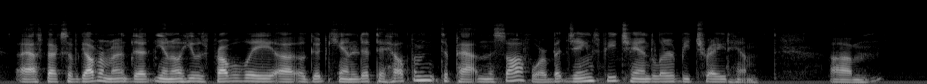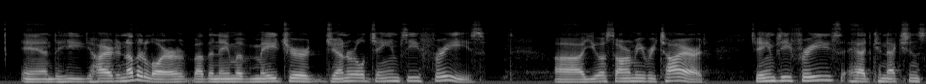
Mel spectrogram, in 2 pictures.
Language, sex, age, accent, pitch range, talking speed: English, male, 40-59, American, 115-145 Hz, 160 wpm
